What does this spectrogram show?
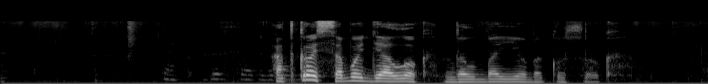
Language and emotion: Russian, angry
